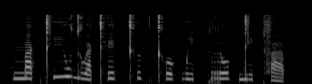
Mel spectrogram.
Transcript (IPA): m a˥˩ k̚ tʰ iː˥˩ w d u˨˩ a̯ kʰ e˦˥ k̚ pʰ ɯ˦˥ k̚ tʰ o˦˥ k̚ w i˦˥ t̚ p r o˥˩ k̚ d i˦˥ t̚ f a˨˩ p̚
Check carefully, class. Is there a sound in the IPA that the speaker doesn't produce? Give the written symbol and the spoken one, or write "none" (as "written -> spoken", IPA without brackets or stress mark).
pʰ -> tʰ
